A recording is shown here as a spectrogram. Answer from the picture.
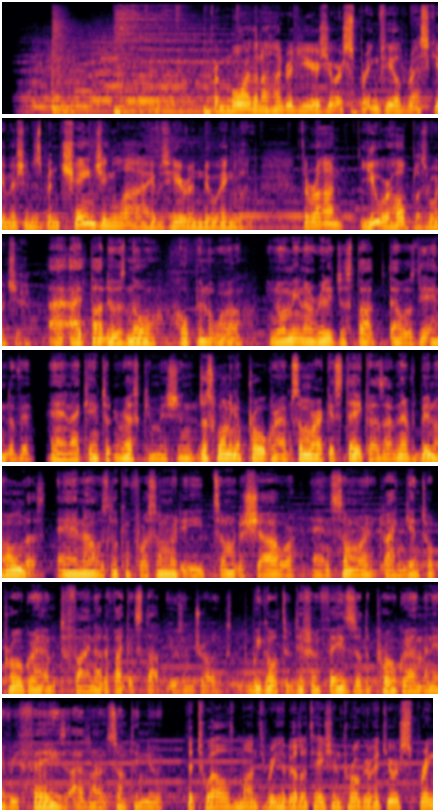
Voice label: thanksgiving psa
